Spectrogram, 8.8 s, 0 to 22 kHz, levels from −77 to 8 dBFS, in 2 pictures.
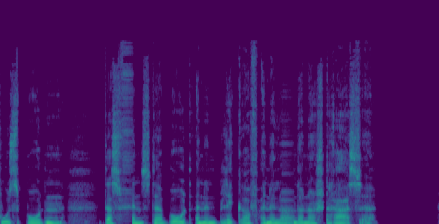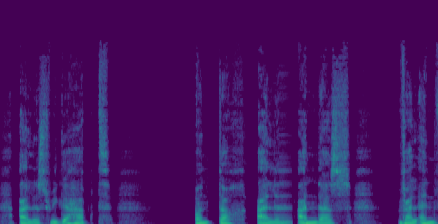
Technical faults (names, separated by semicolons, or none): lost LE Audio frames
